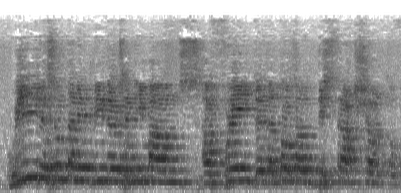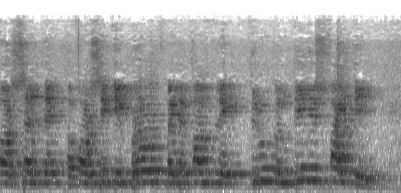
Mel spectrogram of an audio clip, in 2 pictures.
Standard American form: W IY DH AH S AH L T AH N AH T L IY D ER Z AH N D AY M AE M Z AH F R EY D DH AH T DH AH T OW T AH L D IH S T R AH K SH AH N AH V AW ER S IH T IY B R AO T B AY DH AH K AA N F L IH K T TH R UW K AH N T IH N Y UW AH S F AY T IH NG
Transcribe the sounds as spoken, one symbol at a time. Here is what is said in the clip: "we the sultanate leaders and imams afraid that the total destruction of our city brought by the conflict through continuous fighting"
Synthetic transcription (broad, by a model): W IY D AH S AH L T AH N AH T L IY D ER S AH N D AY M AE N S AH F R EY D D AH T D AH T OW T AH L D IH S T R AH K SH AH N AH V AW ER S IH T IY B R AO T B AY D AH K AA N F L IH K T T R UW K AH N T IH N Y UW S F AY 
